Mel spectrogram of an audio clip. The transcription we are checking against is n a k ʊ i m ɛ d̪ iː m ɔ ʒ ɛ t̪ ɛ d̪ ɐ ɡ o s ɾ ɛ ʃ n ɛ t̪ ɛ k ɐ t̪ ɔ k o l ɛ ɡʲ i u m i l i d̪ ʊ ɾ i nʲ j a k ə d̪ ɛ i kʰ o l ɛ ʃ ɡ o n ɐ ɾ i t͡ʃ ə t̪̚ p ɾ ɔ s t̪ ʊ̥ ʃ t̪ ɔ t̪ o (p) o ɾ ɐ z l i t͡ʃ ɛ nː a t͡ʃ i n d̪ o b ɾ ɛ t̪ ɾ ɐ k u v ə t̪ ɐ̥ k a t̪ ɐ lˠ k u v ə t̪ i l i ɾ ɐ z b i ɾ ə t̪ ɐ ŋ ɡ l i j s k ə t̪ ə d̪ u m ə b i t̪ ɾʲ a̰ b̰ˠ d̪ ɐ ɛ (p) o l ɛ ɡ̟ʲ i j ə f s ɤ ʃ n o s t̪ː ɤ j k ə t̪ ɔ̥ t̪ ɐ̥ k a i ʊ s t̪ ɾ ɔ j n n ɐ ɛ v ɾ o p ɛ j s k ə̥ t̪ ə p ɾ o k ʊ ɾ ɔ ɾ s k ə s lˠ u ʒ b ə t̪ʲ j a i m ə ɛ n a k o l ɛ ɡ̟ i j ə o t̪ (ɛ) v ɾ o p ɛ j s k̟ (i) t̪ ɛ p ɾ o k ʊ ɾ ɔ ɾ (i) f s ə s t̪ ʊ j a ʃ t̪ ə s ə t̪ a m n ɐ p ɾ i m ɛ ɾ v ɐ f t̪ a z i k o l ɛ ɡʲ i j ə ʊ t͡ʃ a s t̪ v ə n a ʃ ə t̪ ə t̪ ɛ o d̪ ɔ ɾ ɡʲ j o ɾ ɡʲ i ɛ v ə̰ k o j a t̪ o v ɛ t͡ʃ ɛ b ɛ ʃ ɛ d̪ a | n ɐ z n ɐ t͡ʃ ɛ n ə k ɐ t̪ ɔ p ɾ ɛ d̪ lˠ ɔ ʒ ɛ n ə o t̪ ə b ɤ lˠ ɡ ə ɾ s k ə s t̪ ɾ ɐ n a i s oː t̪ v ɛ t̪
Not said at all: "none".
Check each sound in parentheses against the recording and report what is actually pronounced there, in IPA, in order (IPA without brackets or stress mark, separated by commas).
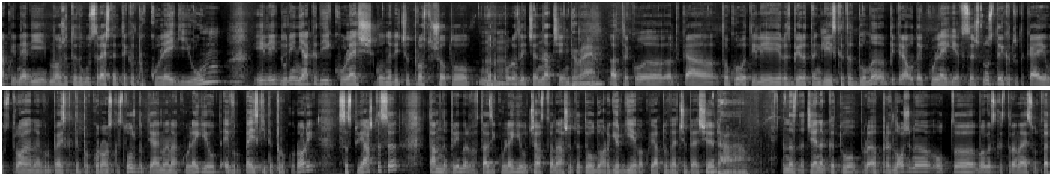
p, k, ɛ, i, i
